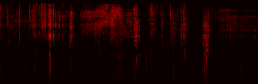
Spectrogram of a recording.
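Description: Quiet chewing of crispy fried chicken, the breading crunching in many irregular small bites.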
